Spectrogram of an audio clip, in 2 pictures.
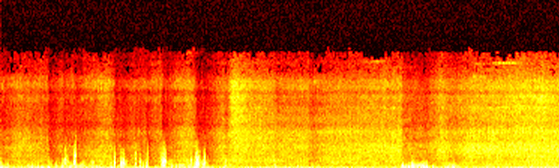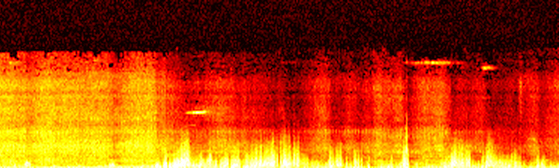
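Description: Wind rushing over the phone microphone on a moving motorbike taxi, over a steady low rumble of engines and city traffic, with louder gusts a few times.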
